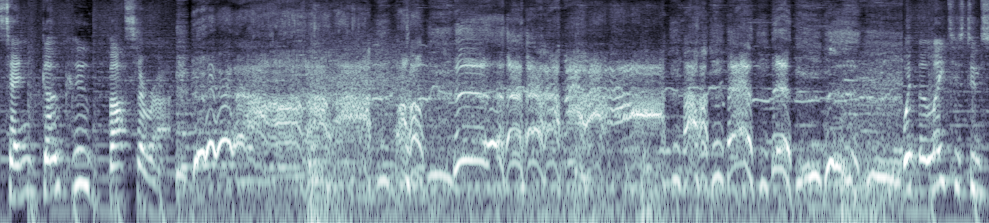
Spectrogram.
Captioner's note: mwahahahaha *coughs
